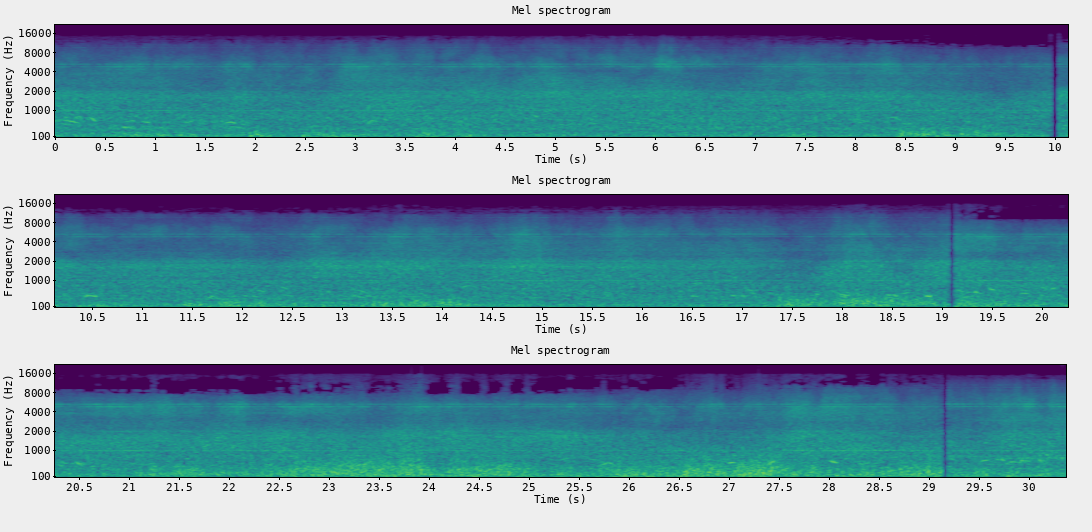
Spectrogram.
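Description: Military transport helicopter's turbine engines running steadily, a loud continuous rush with a high whine over it, with crowd voices underneath.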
